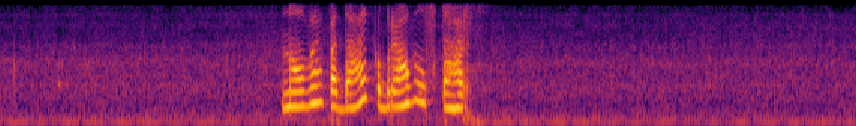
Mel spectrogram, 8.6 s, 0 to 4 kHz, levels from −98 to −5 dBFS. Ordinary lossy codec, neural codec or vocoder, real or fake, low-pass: none; codec, 24 kHz, 6 kbps, HILCodec; fake; 3.6 kHz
